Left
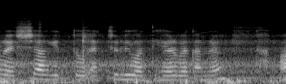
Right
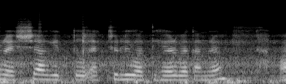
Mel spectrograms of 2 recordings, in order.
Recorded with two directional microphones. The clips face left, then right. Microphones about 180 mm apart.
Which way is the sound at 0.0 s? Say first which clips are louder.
Right 3 dB; 25° right (ahead or behind).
